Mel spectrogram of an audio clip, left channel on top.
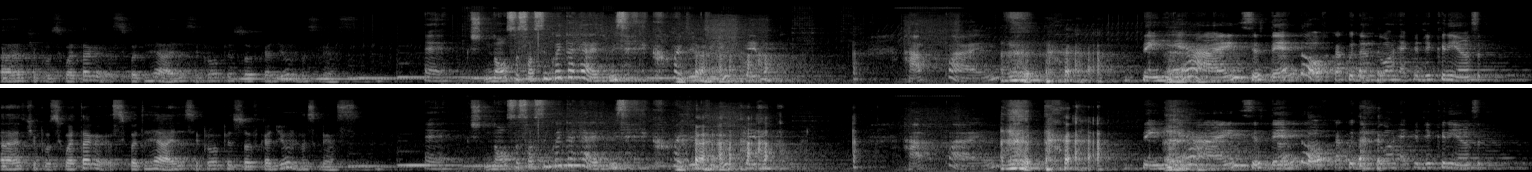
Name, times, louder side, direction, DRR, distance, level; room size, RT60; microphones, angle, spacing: voice 1, 0.0-3.4 6.8-7.7 8.5-8.6 10.0-11.1 11.6-12.0 12.8-13.3 13.6-13.9, right 4 dB, 65° right, 13 dB, 0.5 m, -29 dB
sound 1, 2.3-7.4, equal, 90° left, 3.2 m, -36 dB
sound 2, 3.1-12.7, left 4 dB, 75° left, 1.2 m, -49 dB
voice 2, 4.2-7.6 8.7-10.0 11.2-14.8, left 3 dB, 20° left, 8 dB, 0.5 m, -29 dB
sound 3, 4.4-9.6, left 2 dB, 55° left, 2.2 m, -54 dB
18.0 x 7.7 x 4.8 m, 2.2 s
head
